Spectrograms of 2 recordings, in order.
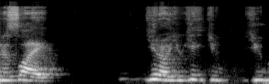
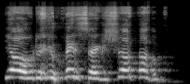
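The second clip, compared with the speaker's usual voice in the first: much higher pitched, laughing mock rant; mock outraged scolding; 9 semitones higher than usual. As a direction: scold him in a high, half-laughing voice. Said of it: "And I'd be like".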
